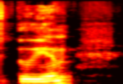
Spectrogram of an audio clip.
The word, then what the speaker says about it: Buium: I got Z buam I figured out how to pronounce it finally after after a year of trying it's boam uh 6 foot 185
